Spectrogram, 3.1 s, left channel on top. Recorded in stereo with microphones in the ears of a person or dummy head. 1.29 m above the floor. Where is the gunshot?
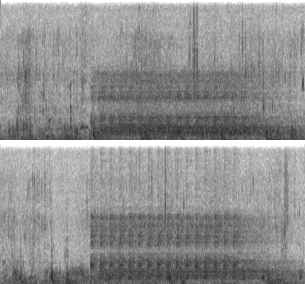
65° right (ahead or behind), 7 m.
